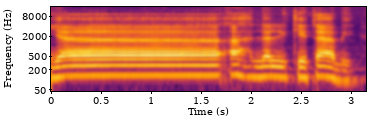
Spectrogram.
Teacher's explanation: یا یہاں پر مد منفصل ہے، 3 الف کی مقدار کے برابر کھینچ کر پڑھیں گے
